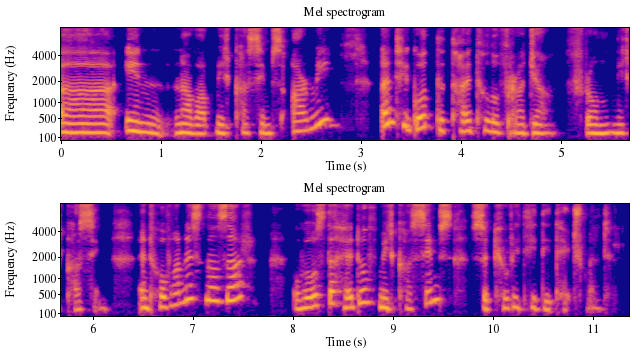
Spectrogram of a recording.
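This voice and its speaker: Against a quiet background, a woman with a medium pitch talks at a fairly slow pace in a somewhat breathy voice with lively intonation, the sound dry and close with no echo. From Armenia. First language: Armenian. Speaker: historian. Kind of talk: lecture. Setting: video call.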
